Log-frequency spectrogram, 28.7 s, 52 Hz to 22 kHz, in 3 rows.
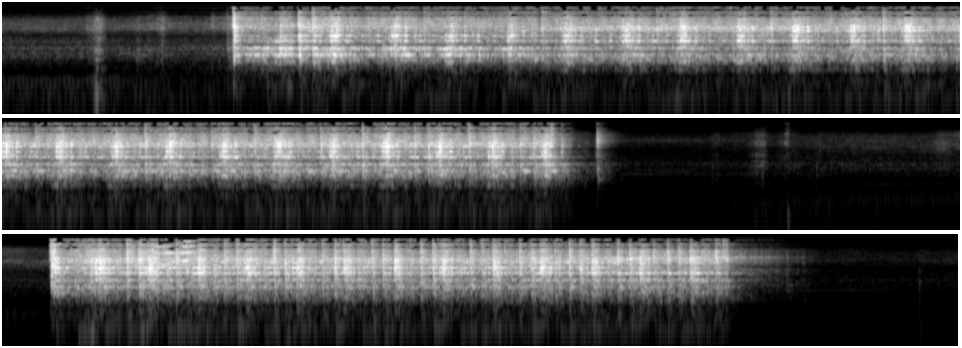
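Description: GM LS V8 engine on an engine stand cranked over by its starter motor in two long attempts, about thirteen and then seven seconds, each stopping abruptly, without the engine catching. It is cranking with no spark, which the owner traced to an unplugged crankshaft position sensor.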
